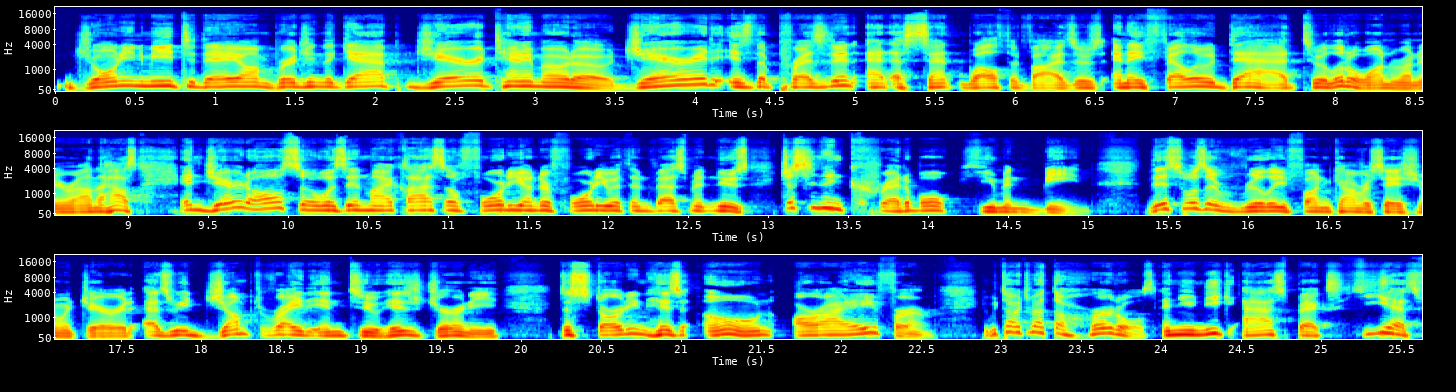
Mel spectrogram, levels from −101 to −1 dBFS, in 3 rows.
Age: 20-39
